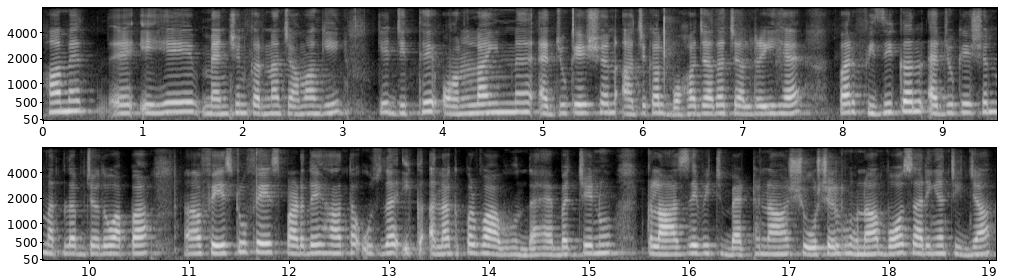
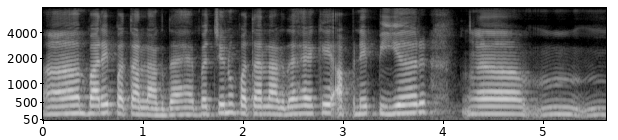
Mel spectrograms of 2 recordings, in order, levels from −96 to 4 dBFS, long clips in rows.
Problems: background sounds at intervals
